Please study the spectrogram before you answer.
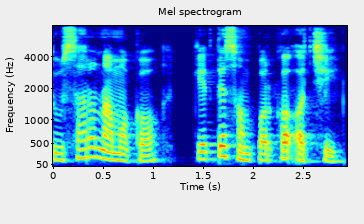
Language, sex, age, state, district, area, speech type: Odia, male, 18-30, Odisha, Boudh, rural, read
